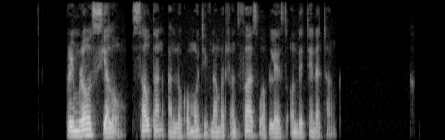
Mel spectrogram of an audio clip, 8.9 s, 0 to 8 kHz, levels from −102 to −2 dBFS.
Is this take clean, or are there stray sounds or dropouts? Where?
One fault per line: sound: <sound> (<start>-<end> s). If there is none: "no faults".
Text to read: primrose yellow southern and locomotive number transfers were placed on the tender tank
no faults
